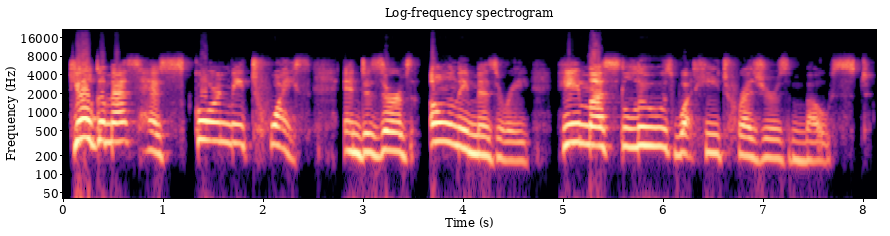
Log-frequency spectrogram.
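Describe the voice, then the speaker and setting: A woman's voice: a little high, expressive, takes it slowly, a little mellow, voice pushed up. A woman reads as a scorned goddess from an old storybook legend. The delivery is emphatic and vengeful, drawn out for drama. The recording is slightly muffled. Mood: vengeful anger. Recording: dull, muffled lo-fi audio.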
